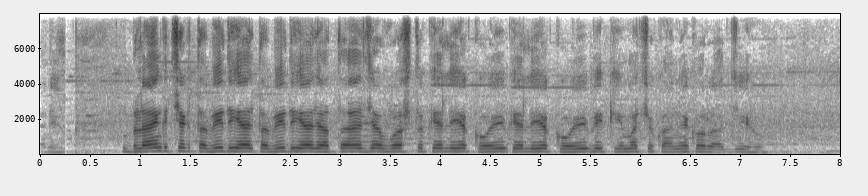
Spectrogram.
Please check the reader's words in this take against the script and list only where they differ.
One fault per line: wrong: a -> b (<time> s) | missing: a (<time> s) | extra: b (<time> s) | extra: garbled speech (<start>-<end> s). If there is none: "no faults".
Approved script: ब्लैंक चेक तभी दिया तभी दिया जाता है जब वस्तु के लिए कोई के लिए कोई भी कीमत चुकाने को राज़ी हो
no faults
